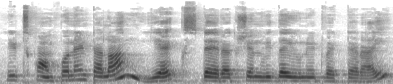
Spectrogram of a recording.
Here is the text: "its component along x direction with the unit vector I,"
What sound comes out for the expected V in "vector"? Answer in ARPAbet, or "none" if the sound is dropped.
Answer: V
